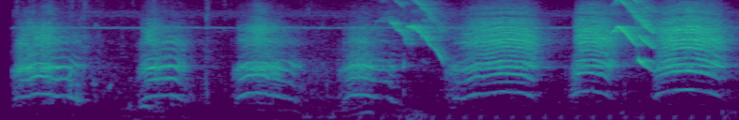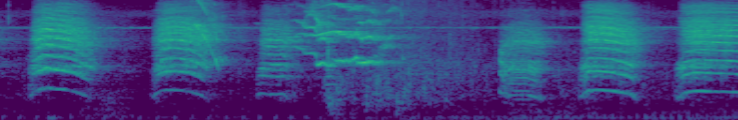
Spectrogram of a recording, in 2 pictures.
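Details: A playful group of smooth-coated otters eating fish in a river in Borneo give loud, shrill, arching squeals, repeated roughly every half second to second.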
